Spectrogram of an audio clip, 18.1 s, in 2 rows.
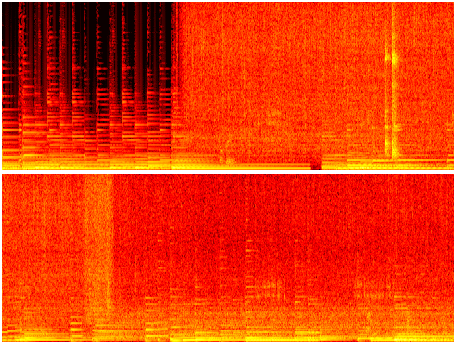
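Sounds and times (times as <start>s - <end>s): guitar music: 0.0s - 18.0s
masala sizzling in hot oil: 3.4s - 18.0s
sharp clink: 7.6s - 8.1s.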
